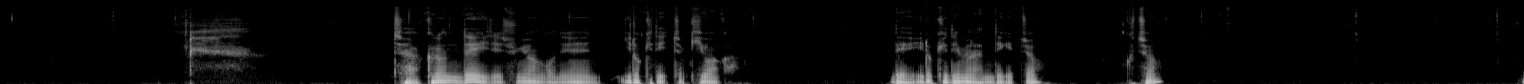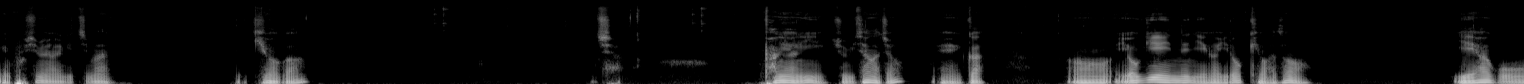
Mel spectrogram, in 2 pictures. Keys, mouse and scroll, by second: 3.2 shift+middle click, 5.4 shift+middle click, 11.3 shift+middle click, 12.8 shift+middle click, 14.5 shift+middle click, 21.3 shift+middle click, 25.5 shift+middle click.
